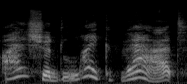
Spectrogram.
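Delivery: words stretched out, very slow and drawn-out. Reading a boy's dreamy answer about a secret garden: speaking very slowly. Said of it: "he said very slowly".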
